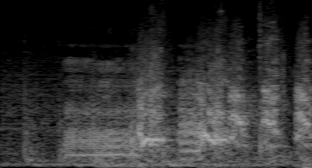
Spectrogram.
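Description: Dogs in the video game Battle Brothers bark in a quick burst of several sharp, close barks, the last few coming in a fast rhythmic run.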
